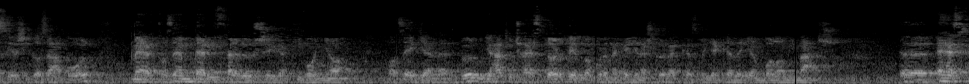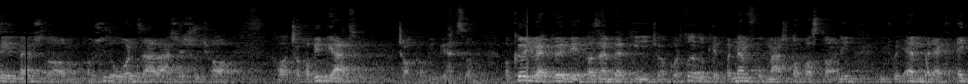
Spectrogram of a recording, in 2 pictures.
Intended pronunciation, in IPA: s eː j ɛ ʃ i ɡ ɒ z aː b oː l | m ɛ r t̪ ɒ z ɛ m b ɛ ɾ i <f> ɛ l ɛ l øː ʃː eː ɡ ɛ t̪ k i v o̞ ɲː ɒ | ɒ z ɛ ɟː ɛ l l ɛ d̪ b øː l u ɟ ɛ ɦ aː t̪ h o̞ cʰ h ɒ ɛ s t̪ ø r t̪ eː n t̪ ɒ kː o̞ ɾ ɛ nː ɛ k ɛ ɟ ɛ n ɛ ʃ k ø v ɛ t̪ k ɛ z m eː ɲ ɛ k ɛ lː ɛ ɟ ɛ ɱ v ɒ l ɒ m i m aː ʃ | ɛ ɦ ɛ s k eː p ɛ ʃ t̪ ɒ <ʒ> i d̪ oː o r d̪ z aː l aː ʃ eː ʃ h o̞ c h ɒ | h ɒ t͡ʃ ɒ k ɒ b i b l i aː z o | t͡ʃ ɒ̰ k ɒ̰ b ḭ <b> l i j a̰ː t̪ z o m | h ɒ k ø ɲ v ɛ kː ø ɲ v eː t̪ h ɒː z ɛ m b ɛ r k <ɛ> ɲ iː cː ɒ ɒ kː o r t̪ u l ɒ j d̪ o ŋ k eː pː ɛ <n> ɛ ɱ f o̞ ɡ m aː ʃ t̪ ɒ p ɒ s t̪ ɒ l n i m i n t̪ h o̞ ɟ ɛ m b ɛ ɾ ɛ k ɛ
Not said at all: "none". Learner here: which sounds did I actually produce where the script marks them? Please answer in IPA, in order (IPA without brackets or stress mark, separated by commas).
f, ʒ, b, i, nː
